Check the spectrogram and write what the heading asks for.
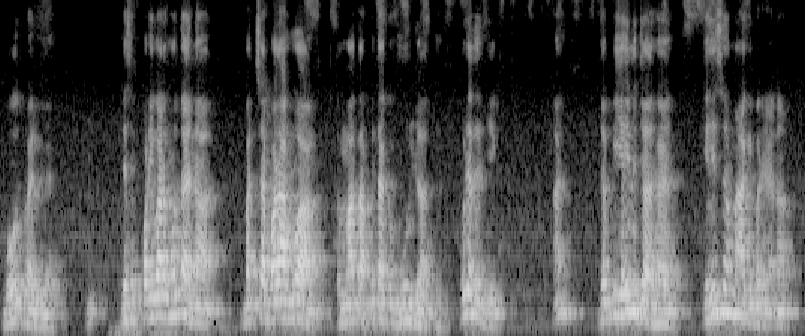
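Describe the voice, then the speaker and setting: A man's voice: on the high side, lively intonation. A man teaching an exam coaching class, firing questions at his students. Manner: quizzes students, quick back-and-forth questions. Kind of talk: classroom lecture. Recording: echoey classroom.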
